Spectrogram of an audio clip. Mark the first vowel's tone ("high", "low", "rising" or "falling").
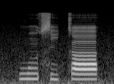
high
